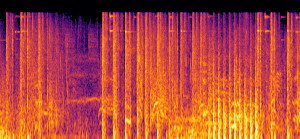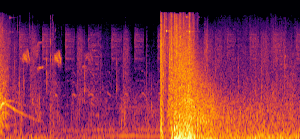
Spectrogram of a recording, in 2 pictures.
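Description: A flashbang grenade in Ghost Recon Wildlands bursts loudly near the end, after a long stretch of rapid, repeated gunfire cracks.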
